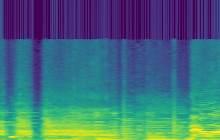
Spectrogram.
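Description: Country band playing an instrumental break between sung verses: a held lead instrument line over bass notes about twice a second.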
